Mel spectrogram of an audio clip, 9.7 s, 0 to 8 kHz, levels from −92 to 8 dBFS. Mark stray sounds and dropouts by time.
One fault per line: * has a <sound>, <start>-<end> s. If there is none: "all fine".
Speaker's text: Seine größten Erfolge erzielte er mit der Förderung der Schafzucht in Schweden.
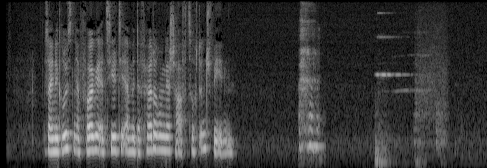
* has a laugh, 6.0-6.5 s
* has a squeak, 7.5-9.0 s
